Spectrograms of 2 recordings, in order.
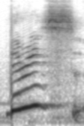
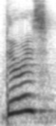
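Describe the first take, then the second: First: The voice is pitched very high. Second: The voice is pitched noticeably lower.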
